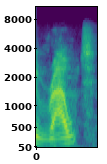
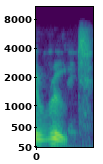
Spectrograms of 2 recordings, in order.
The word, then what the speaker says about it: route: Uh this word here is Well, there's actually two ways to pronounce this. I say route. There are other people that say root. Root. Yeah. Okay. Yeah. So, it just depends.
